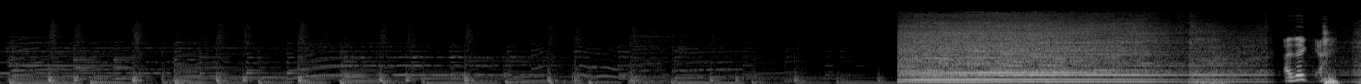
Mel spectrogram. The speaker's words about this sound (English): Hey there, listener. Thanks for riding out this lawnmower break with us.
